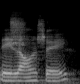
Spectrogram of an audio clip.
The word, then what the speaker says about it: Belanger: Belanger.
